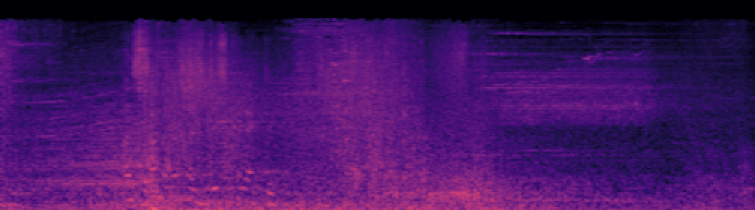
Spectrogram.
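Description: A large crystal shatters and explodes with a deep rumbling blast.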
